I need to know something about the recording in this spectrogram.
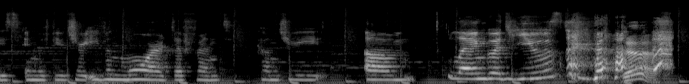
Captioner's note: laughs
